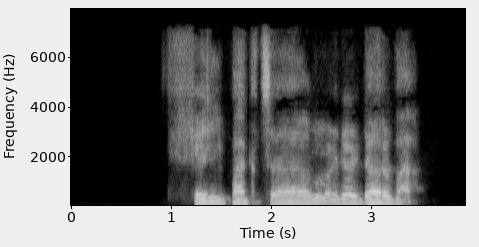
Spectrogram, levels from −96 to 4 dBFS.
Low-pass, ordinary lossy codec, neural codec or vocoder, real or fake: 7.2 kHz; MP3, 64 kbps; codec, 16 kHz, 2 kbps, FreqCodec, smaller model; fake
